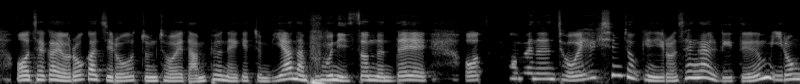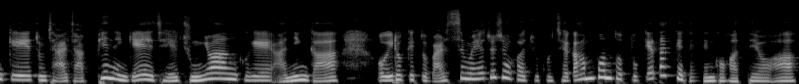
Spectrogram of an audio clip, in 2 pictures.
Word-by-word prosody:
어 205 +2 +5
제가 215 0 +3
여러 190 +4 +3
가지로 185 -6 +1
좀 170 -2 +2
저의 160 -2 0
남편에게 165 +3 0
좀 150 -2 -3
미안한 215 - +4
부분이 205 0 +5
있었는데. 190 +1 +1 0.4
어떻게 200 +2 -4 0.2
보면은 255 -2 -3
저의 205 +1 -1
핵심적인 315 - -2
이런 165 0 0
생활 305 - +3
리듬 165 - +2
이런 235 +3 -1
게 205 -2 +1
좀 195 -1 -3
잘 160 -2 -6
잡히는 210 - 0
게 205 +3 0
제일 170 -2 -4
중요한 245 +8 +2
그게 185 -3 -2
아닌가 175 0 0 0.4
어 185 +1 0
이렇게 210 +2 -1
또 180 - -6
말씀을 185 - -2
해 265 - -3
주셔 320 -1 -2
가지고 190 -5 -8
제가 175 +3 -5
1 270 +3 +2
번 320 -3 +3
더 250 -4 -5
또 185 - -9
깨닫게 270 - -3
되는 165 -1 -3
것 160 -1 -4
같아요. 155 +1 -5
아 160 +2 -2
195 Hz, 345 characters per minute, -24 LUFS, 170-240 Hz, 0.4 s, 어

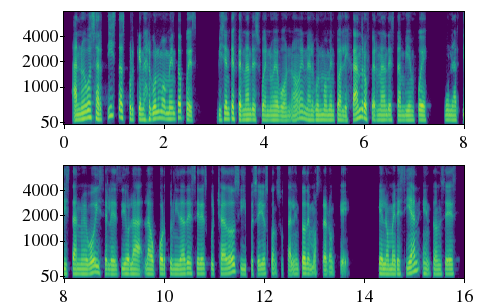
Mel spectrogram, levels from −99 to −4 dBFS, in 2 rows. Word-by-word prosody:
a 130 - +3
nuevos 175 +8 +4
artistas, 185 - 0
porque 145 -1 +1
en 135 - 0
algún 155 +4 +2
momento, 155 +1 +2
pues, 130 -9 -1 0.4
Vicente 145 +4 +2
Fernández 135 -2 +2
fue 130 -1 0
nuevo, 120 -2 +1
¿no? 125 +7 -3
En 160 -5 -1
algún 125 0 0
momento 125 0 +1
Alejandro 135 - +3
Fernández 125 0 -1
también 120 0 0
fue 125 0 +3 0.3
un 130 -1 -1
artista 130 +1 -2
nuevo, 125 +4 +2
y 165 - +1
se 125 -5 -4
les 120 0 -1
dio 130 0 +2
la 125 -1 +1
la 125 0 0
oportunidad 125 0 0
de 140 - +1
ser 130 -1 -2
escuchados 130 +6 0
y, 120 -1 -3
pues, 120 0 -9
ellos 130 +2 -1
con - - -6
su - - -19
talento 135 +2 0
demostraron 130 - -3
que - - -7 0.6
que 130 - +3
lo 125 -1 +2
merecían. 135 - 0
Entonces, 125 -1 -3
130 Hz, 170 wpm, -23 LUFS, 125-140 Hz, 0.6 s, nuevos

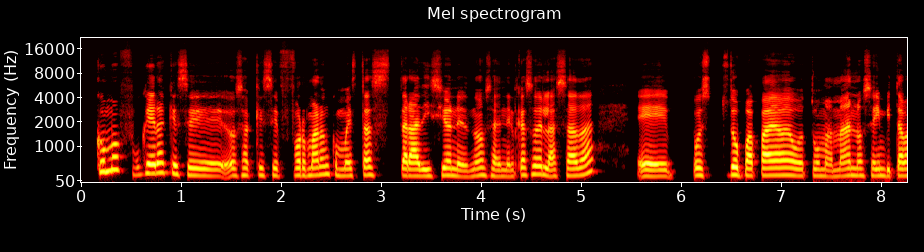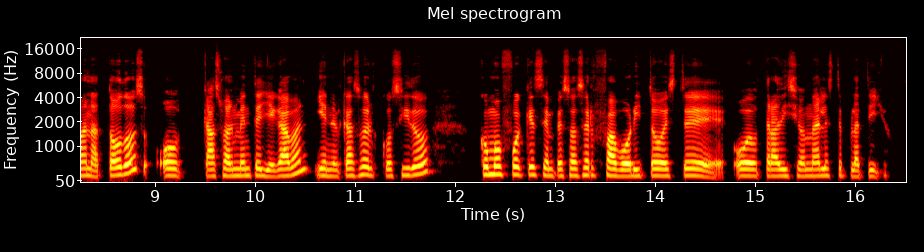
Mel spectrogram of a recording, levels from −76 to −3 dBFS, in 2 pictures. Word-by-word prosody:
¿Cómo 305 +5 +2
fu 215 -13 -16
g 245 - -8
era 265 +2 +4
que 245 - 0
se, 190 -5 -2
o - - -2
sea, 195 -1 -5
que 200 - -7
se 195 0 -6
formaron 200 +4 -1
como 190 -4 -3
estas 205 +2 -3
tradiciones, 180 -1 +2
no? 190 +3 -2
O - - -6
sea, 185 -3 -4
en 170 0 -6
el 165 - -9
caso 205 +2 -2
de 225 - +3
la 185 - +1
asada, 190 - +1 0.4
eh, - - +3 0.2
pues 200 -1 -2
t - - -21
tu 210 -1 +5
papá 200 +1 +5
o 185 -1 0
tu 185 - -6
mamá, 175 +2 -1
no 190 0 -3
sé, 185 0 -3
¿invitaban 185 0 0
a 160 - -4
todos 255 - +2
o 190 0 0 0.2
casualmente 185 +1 0
llegaban?, 185 - +2
y 190 - -2
en 175 - -5
el 170 - -6
caso 190 +3 -1
del 205 -3 -1
cocido, 200 +9 -1 0.5
¿cómo 220 +1 +4
fue 220 -2 0
que 215 - +1
se 205 -2 -4
empezó 185 0 -2
a - - +1
hacer 200 +1 -2
favorito 185 -1 +3
este 190 - 0
o 185 -1 +3
tradicional, 180 0 -1
este 190 +1 -12
platillo? 170 -2 -8
190 Hz, 210 wpm, -21 LUFS, 180-205 Hz, 0.5 s, tu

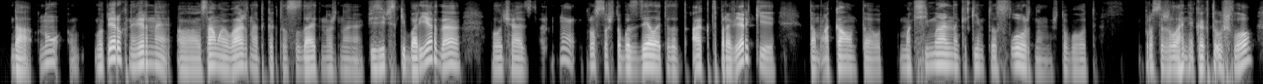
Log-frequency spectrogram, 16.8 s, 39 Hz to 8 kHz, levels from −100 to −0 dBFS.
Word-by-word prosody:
Да. - - +3
Ну, - - -4
в - - -16 0.2
во-первых, 185 +11 +4
наверное, 135 -1 +1
э, 100 -1 -3
самое 125 -2 +4
важное- 115 +1 +4
это - - -16
как-то - - -9
создать 105 +1 0
нужно 100 -2 -11
физический 115 +2 -3
барьер, 120 - +4
да, 130 -1 +4 0.4
получается. 105 -2 -4 0.3
Ну, 180 -4 -7 0.2
просто 125 -1 -4
чтобы 115 -1 -1
сделать 115 +2 +4
этот 105 -3 -7
акт - - +1
проверки 110 - +2 0.4
там 105 -1 -4
аккаунта 105 -1 +1
вот 100 -1 -10 0.2
максимально 130 +3 0
каким-то 115 -1 -8
сложным, 100 -7 -2
чтобы 95 +1 -11
вот 95 0 -11 0.6
просто 115 -1 -4
желание 110 0 +1
как-то - - -1
ушло, 155 +11 +1
110 Hz, 125 wpm, -25 LUFS, 105-125 Hz, 0.6 s, во-первых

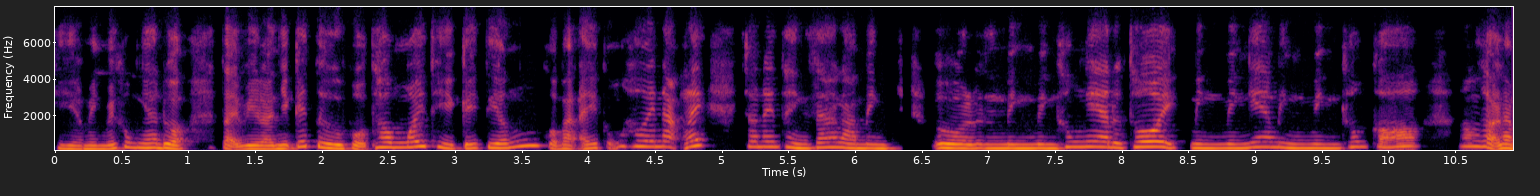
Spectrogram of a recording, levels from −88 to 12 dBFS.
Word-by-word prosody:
thì, 185 -3 -2
à, - - -7
mình 175 0 0
mới 190 +3 0
không 250 0 -4
nghe 235 0 +1
được, 220 -4 +5 0.3
tại 145 - -1
vì 180 +2 +4
là 175 0 +1
những 190 +1 +2
cái 295 - -1
từ 220 -8 +5
phổ 180 -6 +1
thông 260 - -1
ấy 295 +3 +3
thì 260 -9 -2
cái 210 +1 0
tiếng 235 +4 +1 0.2
của - - -3
bạn 190 0 -3
ấy 200 +4 -1
cũng - - -11
hơi 305 -1 0
nặng 285 -2 -3
ấy, 325 +8 +1 0.3
cho 290 -2 -6
nên 285 0 -3
thành 240 -6 +1
ra 255 +3 -2
là 235 -4 0
mình 205 -1 0 0.3
ừ, 215 -1 +6
l 205 +1 +1 0.2
mình 205 0 +3
mình 205 -1 +2
không 280 +7 -3
nghe 285 -1 0
được 240 -3 -1
thôi. 285 -3 +3
Mình 210 -1 0
mình 215 0 +1
nghe 270 +3 -3
mình 225 -5 0
mình 210 -1 0
không 280 +1 -5
có 155 +4 -2 0.3
có, 310 0 -4
gọi 240 -8 +2
là, 215 - +4
225 Hz, 275 wpm, -20 LUFS, 205-275 Hz, 0.3 s, ừ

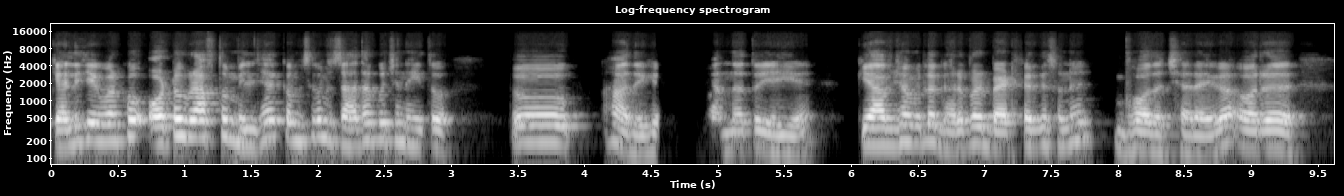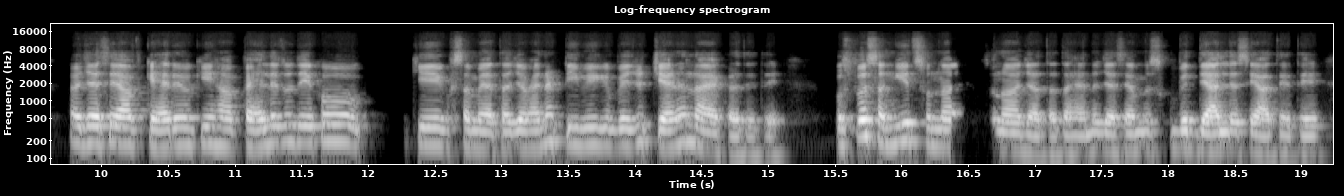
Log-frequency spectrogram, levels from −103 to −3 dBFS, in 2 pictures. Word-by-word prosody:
कह 155 - +5
लीजिए 210 +5 +1
एक 200 - -2
बार 200 0 0
को 235 - +6 0.2
ऑटोग्राफ 225 +4 +7
तो 240 - +2
मिल 160 -7 -3
जाए 230 +5 0
कम 210 -1 -2
से 200 +4 -8
कम 235 - 0
ज़्यादा 180 -1 0
कुछ 210 0 -5
नहीं 170 -5 -6
तो। - - +2
तो 190 - -2 0.2
हाँ, - - +1
देखिए 125 +2 -6 0.4
मानना 140 +3 -6
तो 155 - -4
यही 125 -4 -4
है - - -8 0.3
कि 175 - +3
आप 170 0 +7
जो 190 +3 -1
मतलब 190 +1 -1
घर 145 +1 -2
पर 180 0 +2
बैठ 140 -1 +3
कर 160 - +2
के 170 - -6
सुनें 190 +6 -9 0.2
बहुत 145 0 +1
अच्छा 130 0 -5
रहेगा - - +1
और 150 -1 0 0.8
जैसे 180 0 +4
आप 170 0 +3
कह 155 -1 +4
रहे 170 +2 +1
हो - - -6
कि 175 - -2
हाँ, 165 -1 -2
पहले 160 +2 0
तो 190 - -7
देखो 190 0 -1 0.4
कि 175 -1 -2
एक 160 -1 -6
समय 150 -2 0
था - - +2
जब 155 0 +1
है 150 - -1
ना 190 - 0
टीवी 170 0 -3
के 170 - -5
पे 165 0 0
जो - - -7
चैनल 175 +4 +3
आया - - +3
करते 480 -2 -5
थे। 455 0 -10 0.4
उसपे 475 -1 +5
संगीत 210 - +1
सुना 165 -5 -3 0.3
सुनाया 140 -2 -1
जाता 120 -3 -3
था - - -1
है 120 - -5
ना 140 - -6
जैसे 140 - -1
हम 140 +2 -4
स 145 - -9
विद्यालय 145 -2 +3
से 140 - -2
आते 120 +1 -1
थे 120 - -2
170 Hz, 240 wpm, -22 LUFS, 150-200 Hz, 0.8 s, ऑटोग्राफ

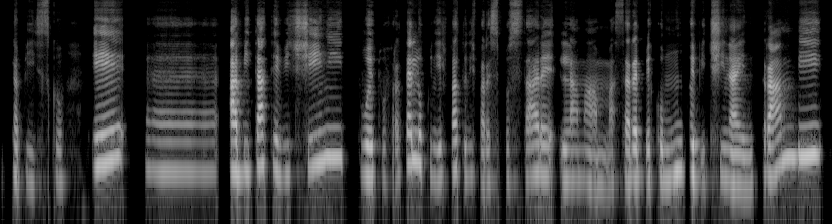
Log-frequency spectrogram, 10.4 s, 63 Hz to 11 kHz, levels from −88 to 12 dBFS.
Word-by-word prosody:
Capisco. 170 -1 -11 0.3
E, 255 +4 +3 0.2
ehm, 210 -1 -11
abitate 210 +2 +5
vicini, 255 +9 -1
tu 195 0 -4
e 185 - +2
tuo 185 -1 -21
fratello? 255 +8 +1
Quindi, 185 -7 -11
il 185 - -17
fatto 210 -1 -2
di 190 - -17
fare 165 -3 -9
spostare 180 +3 -4
la 175 0 -4
mamma, 165 -2 -10
sarebbe 175 0 +1
comunque 195 +4 -2
vicina 180 -3 -2
a - - +6
entrambi 265 - +3
195 Hz, 125 wpm, -24 LUFS, 175-230 Hz, 0.3 s, a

